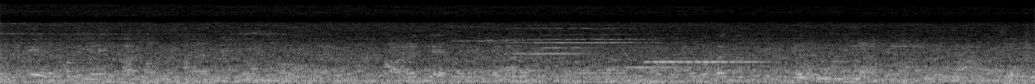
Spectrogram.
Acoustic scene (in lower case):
subway train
